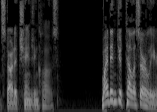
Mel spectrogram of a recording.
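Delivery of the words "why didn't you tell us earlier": very high, insistent, pressing tone. Narrator reads one boy questioning another who brought battle orders; demanding. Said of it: "demanded Hot Soup".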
